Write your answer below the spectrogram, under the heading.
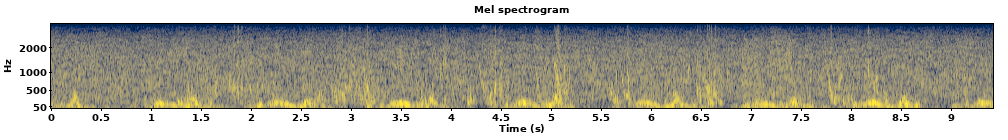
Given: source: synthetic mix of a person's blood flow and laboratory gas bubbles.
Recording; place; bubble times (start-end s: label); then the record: Doppler ultrasound of blood flow; precordium
1.24-1.51 s: bubbles
1.55-1.69 s: bubbles
1.75-2.10 s: bubbles
2.62-3.33 s: bubbles
3.66-3.80 s: bubbles
3.88-4.04 s: bubbles
4.14-4.57 s: bubbles
4.83-5.29 s: bubbles
5.46-5.84 s: bubbles
6.22-6.85 s: bubbles
7.67-8.39 s: bubbles
From the record:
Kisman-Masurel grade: 332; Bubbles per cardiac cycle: rolling drumbeat, 9 or more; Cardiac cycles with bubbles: 50 to 99%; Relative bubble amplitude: moderate (0.250 to 0.450); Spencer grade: 3 (all of the cardiac periods contain showers or single bubble signals, but not dominating or overriding the cardiac motion signals); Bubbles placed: only in the low amplitude regions of the cardiac cycle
